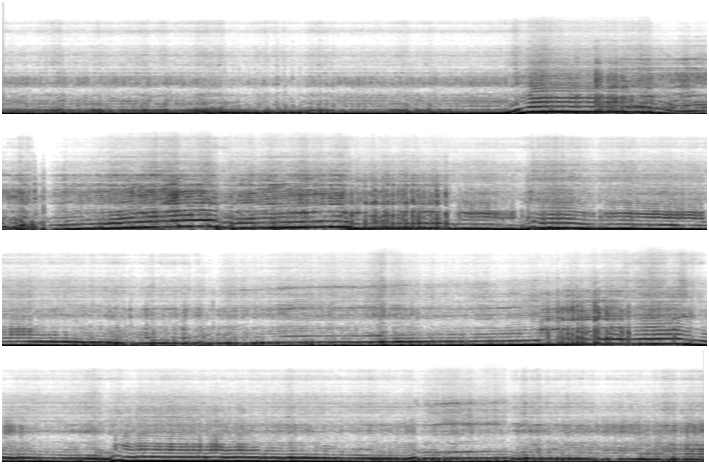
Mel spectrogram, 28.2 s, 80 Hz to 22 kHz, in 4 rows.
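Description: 1973 Yamaha RD350's air-cooled two-stroke twin, heard from on board. It holds steady revs for about five seconds, then revs hard, the pitch climbing and dropping back again and again as the bike accelerates through the gears and lifts off for bends.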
